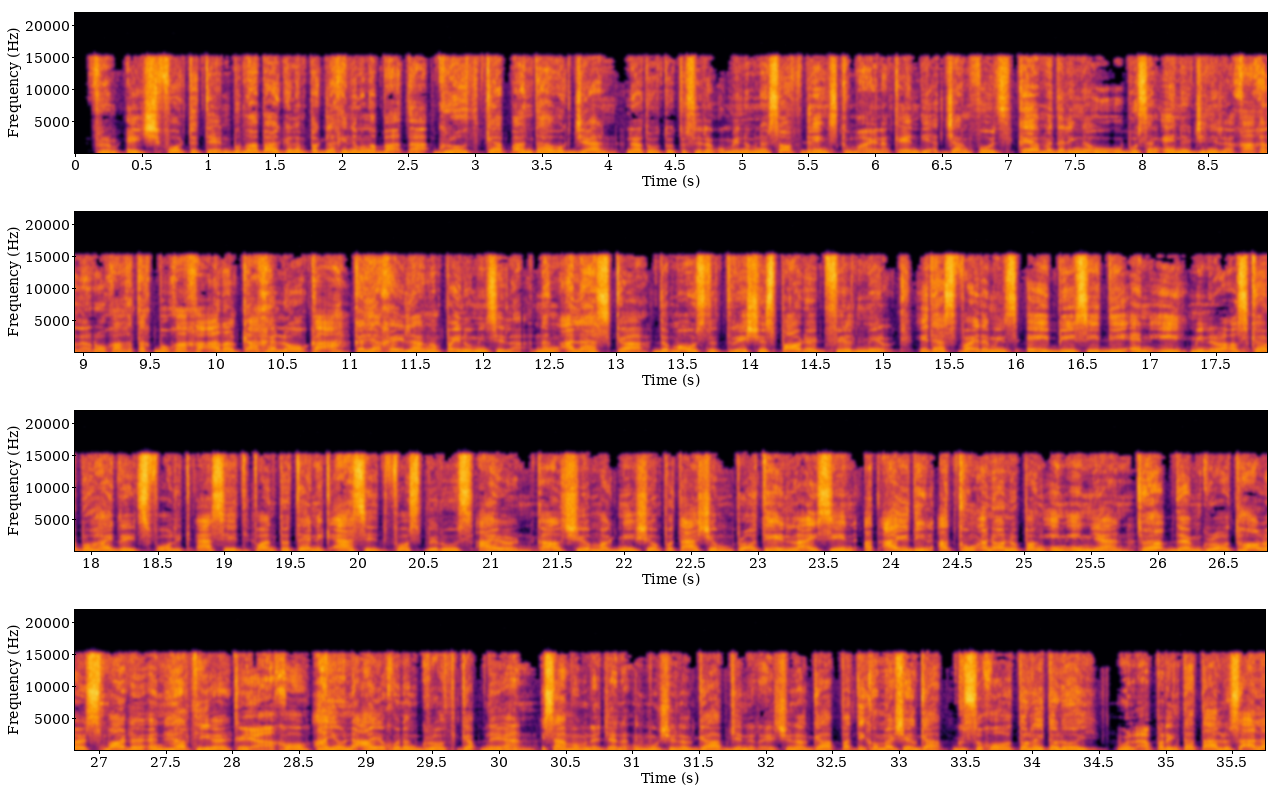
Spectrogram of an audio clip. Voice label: Radio Ad; Alaska

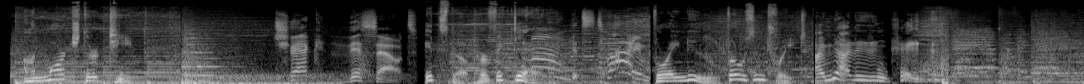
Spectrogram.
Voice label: TRAILER

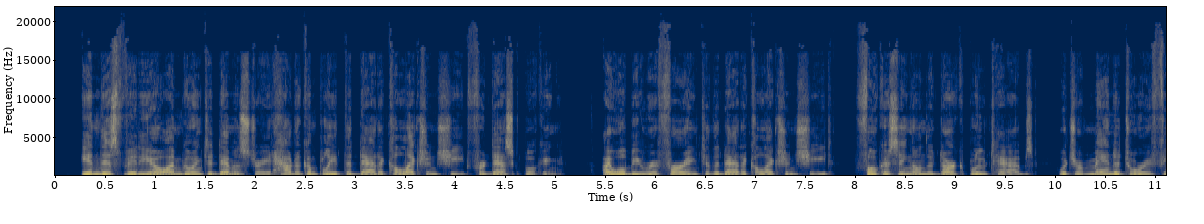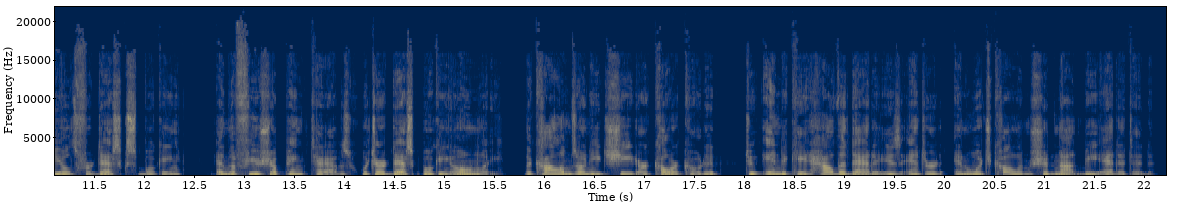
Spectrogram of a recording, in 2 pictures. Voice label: elearning quickstart

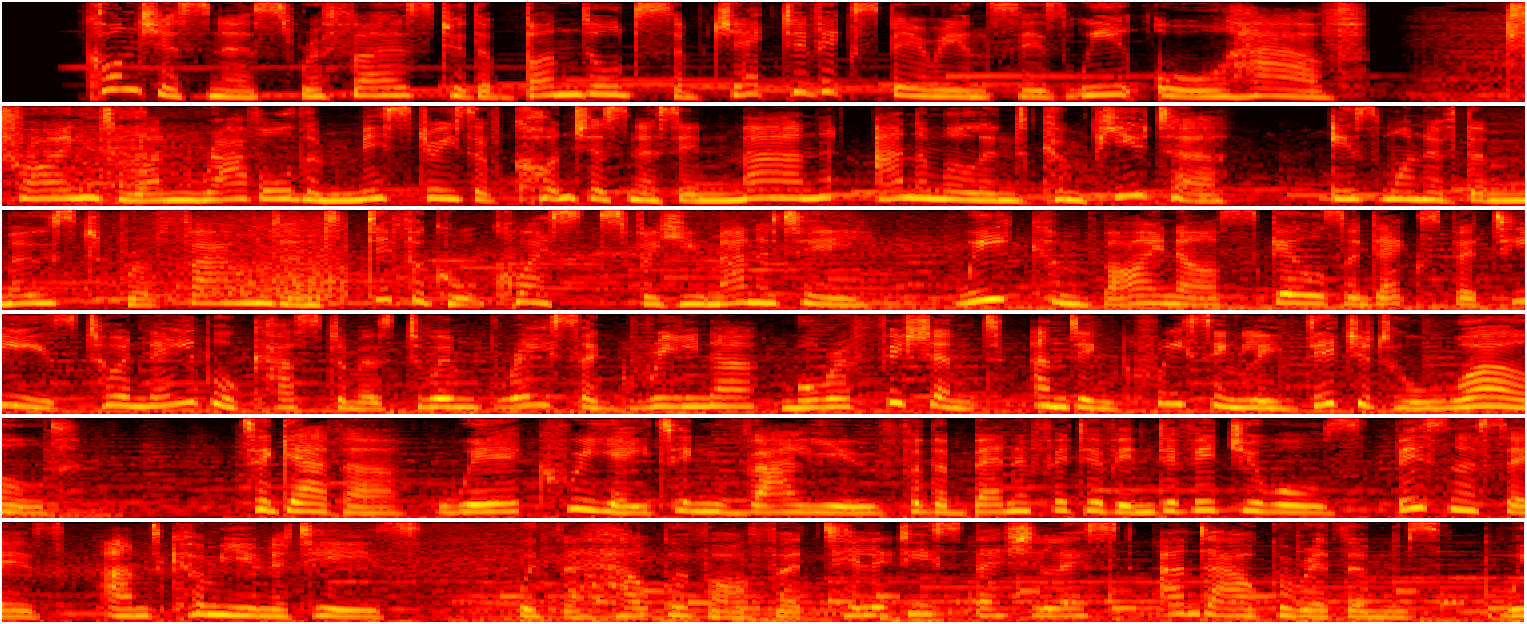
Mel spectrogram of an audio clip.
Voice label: Corporate Showreel

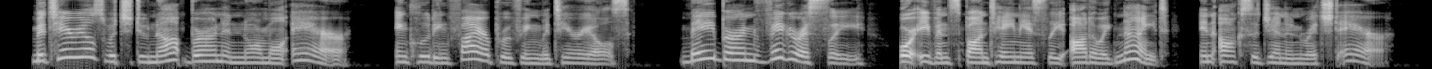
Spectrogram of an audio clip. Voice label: Sample Serious

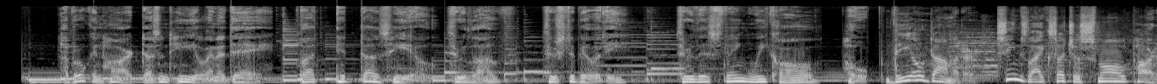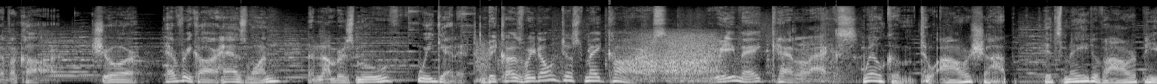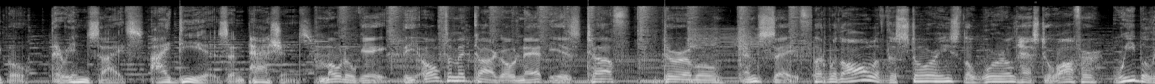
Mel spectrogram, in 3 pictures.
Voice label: COMMERCIAL

